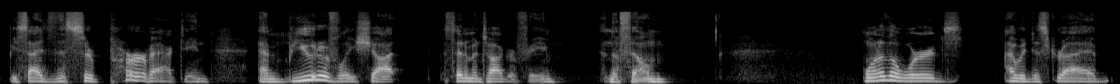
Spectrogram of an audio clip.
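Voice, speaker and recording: A male interview host with a gravelly, creaky voice talks with effusive, gushing enthusiasm, often restarting his phrases. He is recorded dry and close, with no room around him. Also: medium pitch, a little mellow, no room sound. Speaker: show host.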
